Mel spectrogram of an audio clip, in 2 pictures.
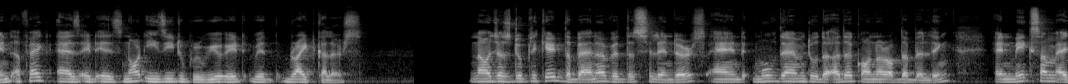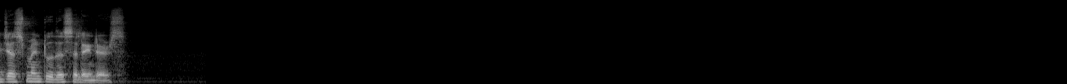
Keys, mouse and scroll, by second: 0.0-0.7 middle drag, 0.7 scroll down 2, 1.0-3.4 shift+middle drag, 3.4 scroll down 3, 3.5-4.4 shift+middle drag, 4.4 scroll up 2, 4.6 z, 4.8 space, 5.6 right click, 6.1-6.9 right drag, 6.9 shift+middle click, 7.2 scroll down 3, 7.3 shift+middle click, 7.6 shift+d, 8.8 r, 10.2 scroll down 2, 10.3-10.7 shift+middle drag, 10.7 scroll up 2, 11.0 g, 11.5 z, 11.6 shift+middle click, 11.9 g, 12.6 g, 13.1 shift+middle click, 13.4-13.8 scroll up 3, 13.8 g, 14.5 shift+middle click, 15.3 scroll down 2, 15.6 middle click, 16.0 Tab, 16.4-18.9 typing, 20.2 middle click, 20.4 Tab, 20.5 scroll down 2, 20.6 shift+middle drag, 20.7 z, 21.0 shift+middle drag, 21.2 a, 21.3 a.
